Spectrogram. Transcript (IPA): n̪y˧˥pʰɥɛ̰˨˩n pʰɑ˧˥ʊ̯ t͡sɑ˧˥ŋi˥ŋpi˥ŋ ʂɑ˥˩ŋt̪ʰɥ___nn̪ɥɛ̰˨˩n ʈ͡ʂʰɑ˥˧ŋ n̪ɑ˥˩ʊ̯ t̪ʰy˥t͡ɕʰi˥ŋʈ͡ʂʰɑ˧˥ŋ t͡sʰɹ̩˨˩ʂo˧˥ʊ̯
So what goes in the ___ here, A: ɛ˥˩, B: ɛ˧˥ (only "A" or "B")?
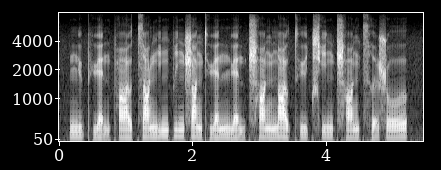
B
